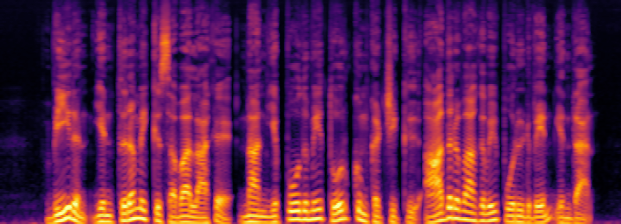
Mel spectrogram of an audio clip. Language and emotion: Tamil, neutral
